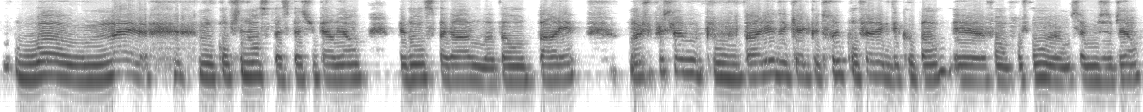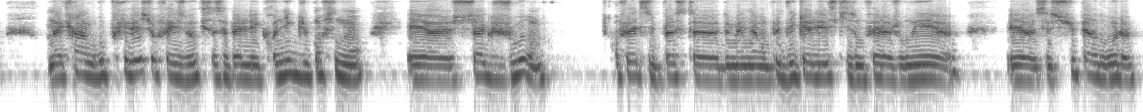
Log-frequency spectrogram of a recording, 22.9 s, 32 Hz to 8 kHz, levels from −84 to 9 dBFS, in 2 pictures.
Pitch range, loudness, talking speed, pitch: 160-185 Hz, -21 LUFS, 200 wpm, 170 Hz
